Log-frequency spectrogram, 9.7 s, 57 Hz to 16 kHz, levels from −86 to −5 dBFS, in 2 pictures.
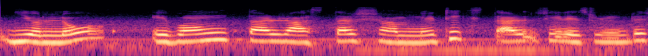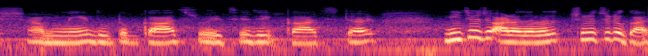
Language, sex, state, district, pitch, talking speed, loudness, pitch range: Bengali, female, West Bengal, North 24 Parganas, 245 Hz, 155 wpm, -14 LUFS, 230-275 Hz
